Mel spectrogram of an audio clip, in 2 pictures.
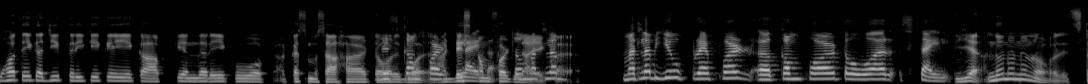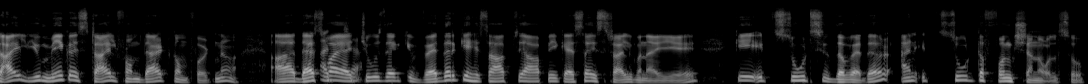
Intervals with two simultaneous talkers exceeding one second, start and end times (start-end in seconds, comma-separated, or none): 3.8-5.7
